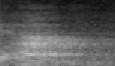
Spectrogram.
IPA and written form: ham (ham)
